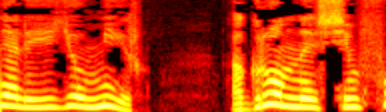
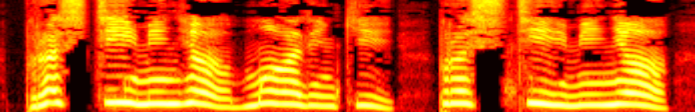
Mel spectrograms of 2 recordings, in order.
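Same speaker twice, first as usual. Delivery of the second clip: full-bodied, high-pitched crying out; 4 semitones higher, 4 dB louder than usual. A mother on her knees begs her little boy's forgiveness; crying out with whole body. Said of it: "закричала голосом всего своего тела".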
